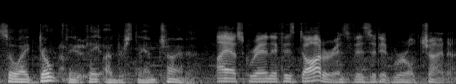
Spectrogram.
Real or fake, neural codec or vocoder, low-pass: fake; codec, 16 kHz, 2 kbps, FunCodec, trained on Chinese and English, 25 frames a second; 7.2 kHz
